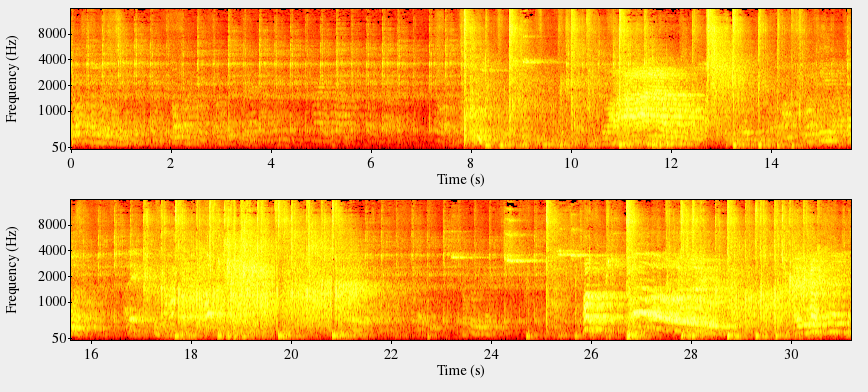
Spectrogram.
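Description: Sepak takraw ball being kicked and hit, with sharp thuds scattered through the rally, and players' voices calling and shouting in loud bursts, echoing in a large sports hall.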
